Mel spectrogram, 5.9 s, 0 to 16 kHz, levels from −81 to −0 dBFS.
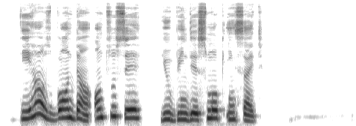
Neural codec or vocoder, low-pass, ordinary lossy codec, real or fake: none; 14.4 kHz; none; real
